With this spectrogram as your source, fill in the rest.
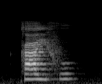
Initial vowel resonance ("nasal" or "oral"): oral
